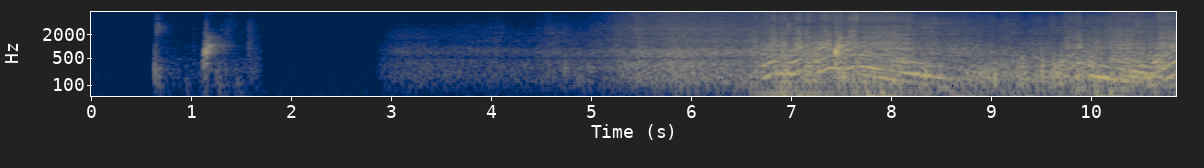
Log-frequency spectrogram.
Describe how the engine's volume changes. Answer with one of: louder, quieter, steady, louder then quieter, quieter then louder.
quieter then louder.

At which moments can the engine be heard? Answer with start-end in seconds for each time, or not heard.
6.5-10.8.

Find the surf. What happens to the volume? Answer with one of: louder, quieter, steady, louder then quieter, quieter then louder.
louder.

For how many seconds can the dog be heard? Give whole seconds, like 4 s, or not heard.
2 s.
